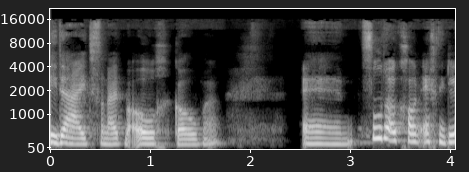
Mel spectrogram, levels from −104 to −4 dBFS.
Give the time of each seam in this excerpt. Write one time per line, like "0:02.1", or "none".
0:03.1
